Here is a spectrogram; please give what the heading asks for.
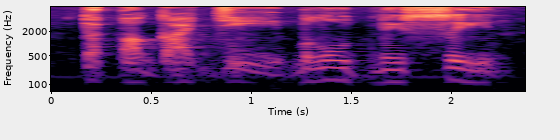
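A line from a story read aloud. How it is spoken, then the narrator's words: Grandmother's persuasive whisper. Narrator (Russian): убеждала бабушка почему-то шепотом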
